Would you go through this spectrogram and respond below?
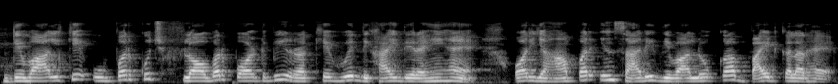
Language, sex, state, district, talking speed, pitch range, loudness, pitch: Hindi, male, Uttar Pradesh, Lalitpur, 165 wpm, 150-195 Hz, -16 LUFS, 165 Hz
